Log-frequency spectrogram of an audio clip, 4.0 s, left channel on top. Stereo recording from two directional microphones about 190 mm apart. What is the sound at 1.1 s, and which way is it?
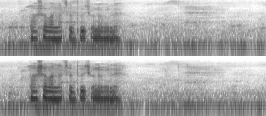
Speech, 20° left (ahead or behind).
